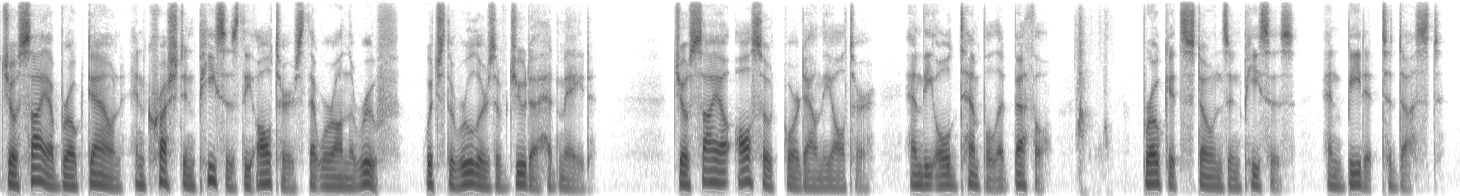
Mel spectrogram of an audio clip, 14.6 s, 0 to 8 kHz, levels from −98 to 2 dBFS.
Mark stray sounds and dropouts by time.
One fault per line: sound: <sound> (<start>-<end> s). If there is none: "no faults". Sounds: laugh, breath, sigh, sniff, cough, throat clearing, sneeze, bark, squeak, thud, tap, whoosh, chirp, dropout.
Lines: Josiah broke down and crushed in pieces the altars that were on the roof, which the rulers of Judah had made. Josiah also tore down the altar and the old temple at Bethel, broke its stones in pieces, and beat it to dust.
sound: dropout (7.8-7.8 s)
sound: whoosh (10.7-11.1 s)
